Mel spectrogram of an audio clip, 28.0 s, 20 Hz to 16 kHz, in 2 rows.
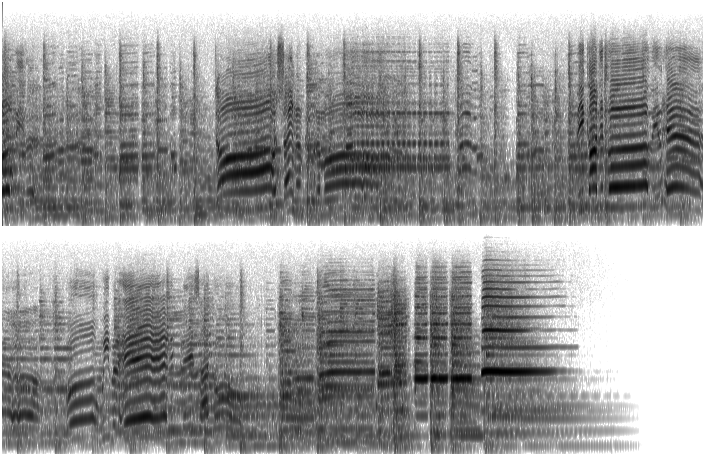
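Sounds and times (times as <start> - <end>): blues harmonica wailing: 0.0 - 25.6
guitar and bass: 0.0 - 26.8.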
